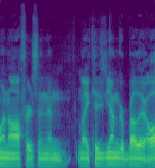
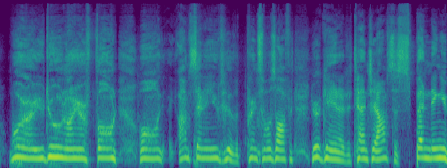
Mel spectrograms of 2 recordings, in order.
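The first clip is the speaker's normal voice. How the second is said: very high, shrill, loud teacher's scolding yell; 12 semitones higher, 7 dB louder than usual. Retelling how a study hall teacher caught them on their phone: imitating someone yelling. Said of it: "he yelled at me".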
